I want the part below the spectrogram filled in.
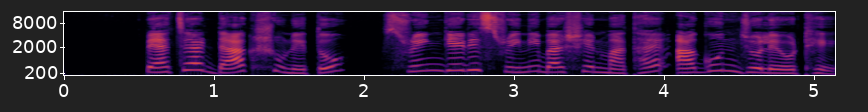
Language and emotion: Bengali, neutral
